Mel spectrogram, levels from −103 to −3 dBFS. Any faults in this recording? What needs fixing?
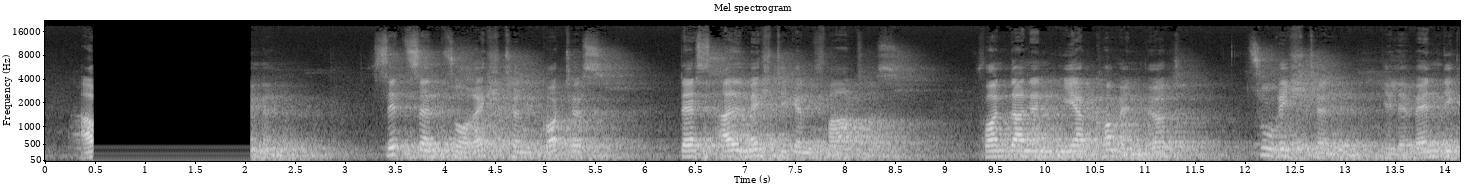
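There's an audio dropout to a faint residue from 0.48 s to 2.05 s, so about 1.6 s of the signal just vanishes. It cuts out abruptly, not like a pause or fade, and what's left is mains hum sitting roughly 40 dB under the normal level until the sound snaps back. The likely cause is the source disconnecting upstream while the input stayed live and picked up hum from the open line. To prevent it, secure and check the cabling and connections at the source before recording.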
